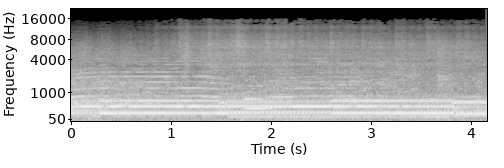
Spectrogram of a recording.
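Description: Live funk/R&B band playing, with sustained chords that change about once a second.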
